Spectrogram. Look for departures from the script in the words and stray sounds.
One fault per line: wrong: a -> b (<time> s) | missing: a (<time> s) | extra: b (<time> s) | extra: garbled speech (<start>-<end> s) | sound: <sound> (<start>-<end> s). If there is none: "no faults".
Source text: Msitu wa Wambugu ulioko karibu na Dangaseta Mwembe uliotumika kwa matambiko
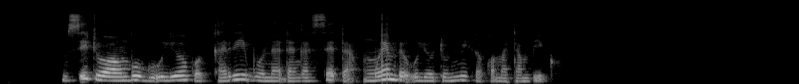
no faults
